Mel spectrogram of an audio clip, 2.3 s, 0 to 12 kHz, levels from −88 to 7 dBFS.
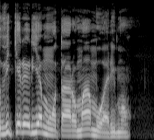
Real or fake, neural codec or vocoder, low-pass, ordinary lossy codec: real; none; 10.8 kHz; none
